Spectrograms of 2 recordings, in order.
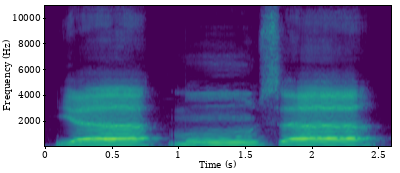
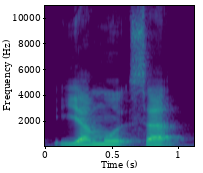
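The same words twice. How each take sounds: First: The vowels are held long. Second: The vowels are cut short. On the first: The speaker calls it right. "So three long vowel sounds" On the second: The speaker calls it wrong. "it's wrong. Because long vowels are pronounced as short vowels"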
